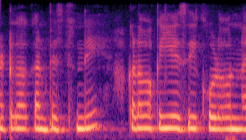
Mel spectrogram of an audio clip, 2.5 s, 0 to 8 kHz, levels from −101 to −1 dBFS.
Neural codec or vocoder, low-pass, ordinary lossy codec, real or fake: none; 7.2 kHz; none; real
